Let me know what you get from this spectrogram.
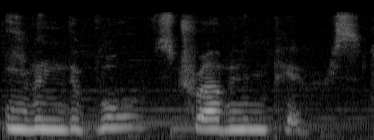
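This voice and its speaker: A storyteller voicing a quiet, lonely young male hunter in a slow, wistful, subdued way for a folktale. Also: mid-range voice, steady tone, husky, lo-fi sound, faint music behind.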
